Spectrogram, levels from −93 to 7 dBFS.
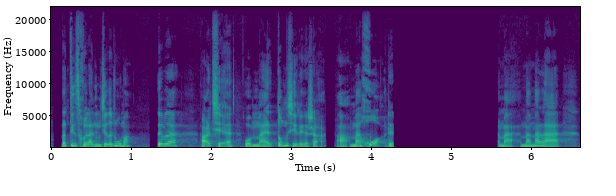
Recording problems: wrong speed and pitch; too fast and too high; 1.5 times normal speed
squashed, flat; somewhat
audio cutting out; at 4.5 s for 1.5 s

